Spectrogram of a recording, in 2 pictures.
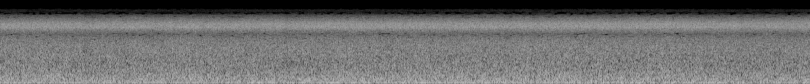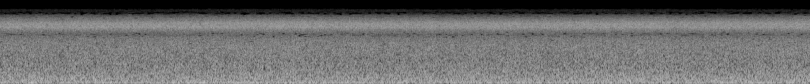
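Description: A propeller engine drones loudly and steadily.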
